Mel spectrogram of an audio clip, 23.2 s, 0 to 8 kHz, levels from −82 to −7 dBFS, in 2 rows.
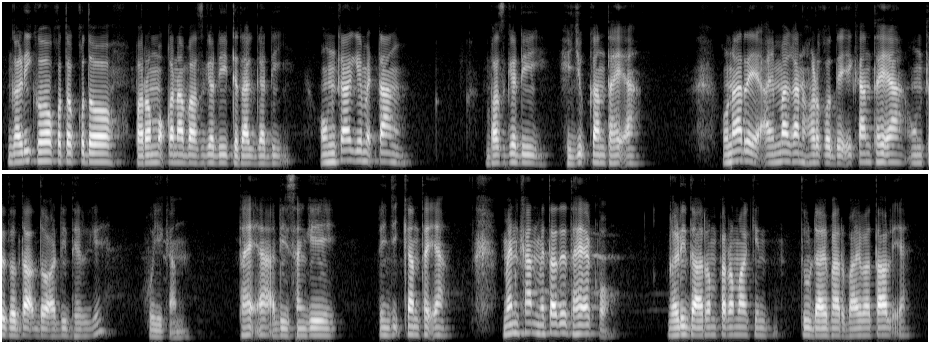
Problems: none marked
